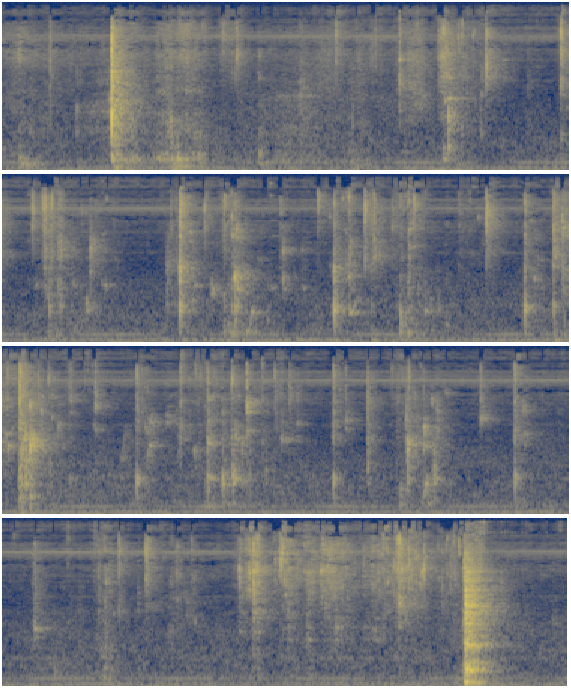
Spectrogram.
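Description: Lemon juice trickling and dripping into a container, with scattered drips and small clinks, closing with one sharper knock.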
